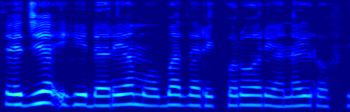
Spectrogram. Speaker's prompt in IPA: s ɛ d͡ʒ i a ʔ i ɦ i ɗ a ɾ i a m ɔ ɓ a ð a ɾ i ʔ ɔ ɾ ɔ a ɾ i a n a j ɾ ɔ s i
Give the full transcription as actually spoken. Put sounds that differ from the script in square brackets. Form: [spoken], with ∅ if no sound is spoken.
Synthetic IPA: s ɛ d͡ʒ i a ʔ i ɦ i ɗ a ɾ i a m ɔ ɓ a ð a ɾ i [k] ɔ ɾ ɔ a ɾ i a n a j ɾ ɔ [f] i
